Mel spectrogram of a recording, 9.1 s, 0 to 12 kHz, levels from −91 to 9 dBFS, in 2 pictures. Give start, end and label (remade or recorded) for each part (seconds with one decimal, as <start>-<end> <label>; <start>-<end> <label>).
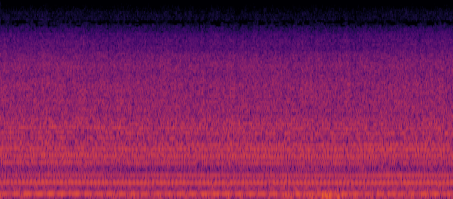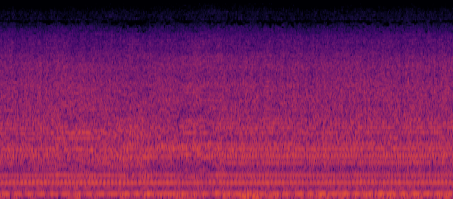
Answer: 0.0-5.1 recorded; 5.1-6.7 remade; 6.7-9.1 recorded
